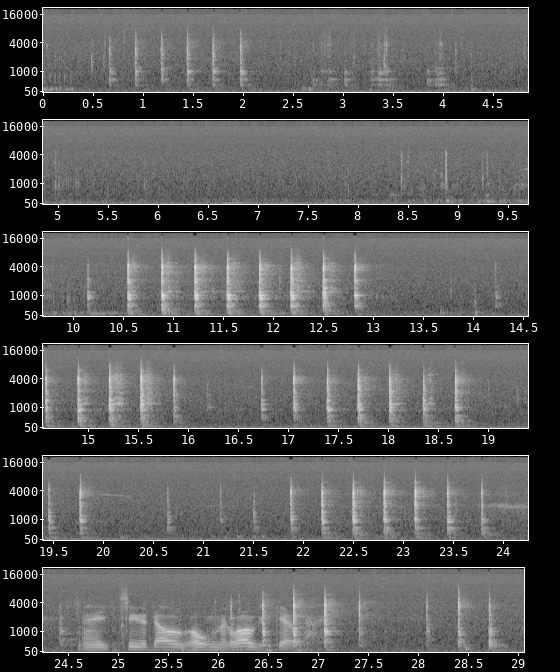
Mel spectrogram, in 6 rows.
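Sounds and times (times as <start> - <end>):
ringing hand tool strikes on log: 10.5 - 13.0, 14.6 - 16.0, 17.0 - 20.0, 21.8 - 24.6, 25.6 - 28.9.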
